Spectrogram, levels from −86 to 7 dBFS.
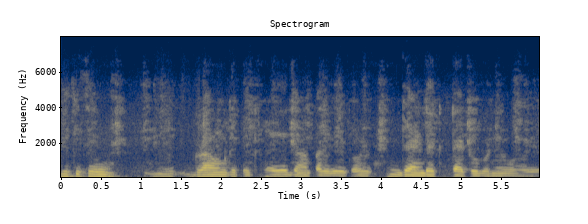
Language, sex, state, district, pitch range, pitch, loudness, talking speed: Hindi, male, Bihar, Patna, 105-125 Hz, 115 Hz, -18 LUFS, 150 wpm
